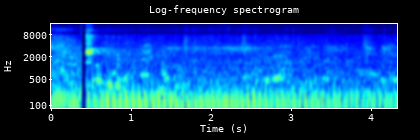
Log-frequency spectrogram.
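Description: Street noise: a steady low rumble of traffic with faint voices, broken by a brief dropout about half a second in.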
